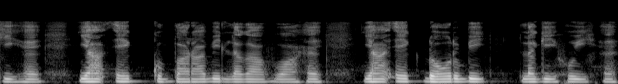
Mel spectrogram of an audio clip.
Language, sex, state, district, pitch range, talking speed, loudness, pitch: Hindi, male, Rajasthan, Jaipur, 120-130 Hz, 155 wpm, -20 LUFS, 125 Hz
